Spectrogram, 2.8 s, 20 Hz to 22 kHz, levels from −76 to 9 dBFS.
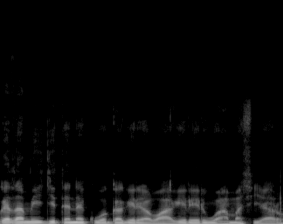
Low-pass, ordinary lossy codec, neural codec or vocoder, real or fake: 19.8 kHz; none; none; real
